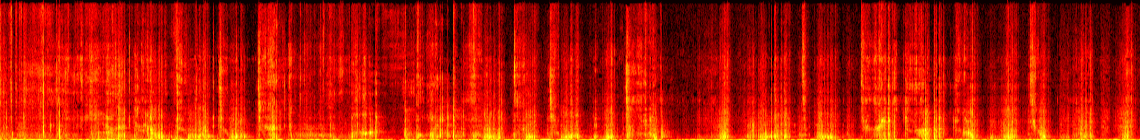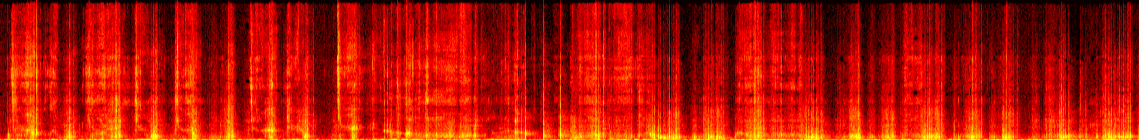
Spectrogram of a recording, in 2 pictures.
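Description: Hard crushed ice being bitten and chewed close to the mouth: a dense, continuous run of sharp crunches and cracks as chunks break between the teeth.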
